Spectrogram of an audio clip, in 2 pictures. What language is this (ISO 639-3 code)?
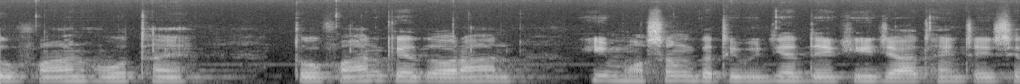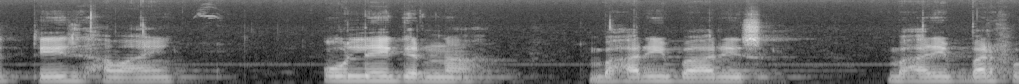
bjj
